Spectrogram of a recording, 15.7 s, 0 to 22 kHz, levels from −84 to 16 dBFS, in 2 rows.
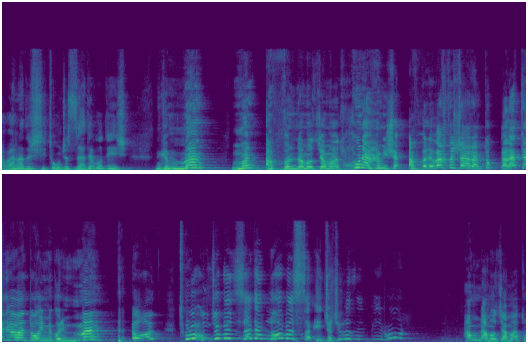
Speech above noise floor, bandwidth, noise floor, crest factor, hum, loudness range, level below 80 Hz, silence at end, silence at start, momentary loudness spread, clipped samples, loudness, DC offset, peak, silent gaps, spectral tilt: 41 dB; 16 kHz; -61 dBFS; 18 dB; none; 8 LU; -70 dBFS; 0 s; 0 s; 13 LU; under 0.1%; -20 LUFS; under 0.1%; -2 dBFS; none; -4.5 dB/octave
